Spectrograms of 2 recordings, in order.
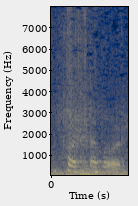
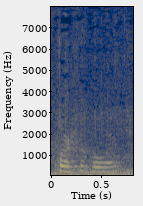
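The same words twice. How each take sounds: First: It is said with a Spanish accent. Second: It is said with an English accent.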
